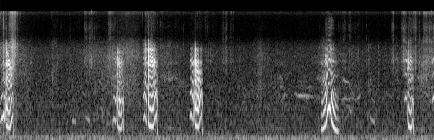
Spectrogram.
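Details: Teetar, the francolin, gives short loud notes that drop in pitch, spaced irregularly across several seconds over a low steady background hum.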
